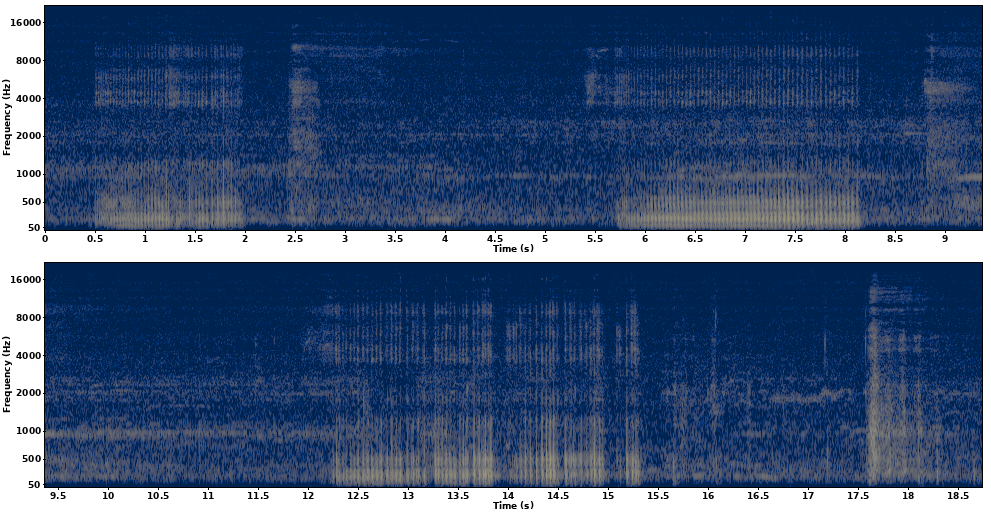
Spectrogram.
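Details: Sleeping female Staffordshire bull terrier on a bed: a few long, rough snoring breaths and soft snuffles in a quiet room; ordinary sleep snoring.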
